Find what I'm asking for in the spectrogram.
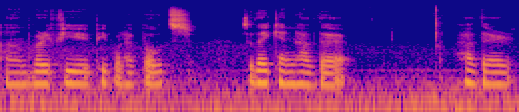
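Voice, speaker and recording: Speaking at a fairly slow pace, a woman with an Icelandic accent sounds somewhat breathy and fairly low in pitch. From Iceland, Reykjavik. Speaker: artist, photographer. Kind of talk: interview about own artwork. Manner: halting, many repetitions.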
